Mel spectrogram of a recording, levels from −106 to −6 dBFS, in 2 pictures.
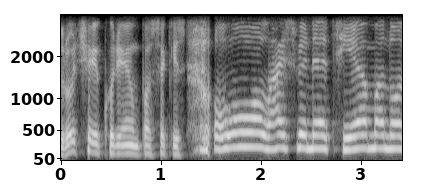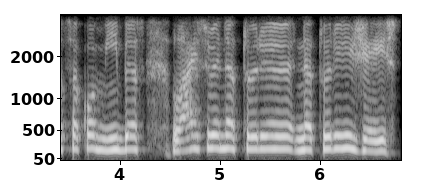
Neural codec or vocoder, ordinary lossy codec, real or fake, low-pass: vocoder, 44.1 kHz, 128 mel bands every 512 samples, BigVGAN v2; Opus, 32 kbps; fake; 3.6 kHz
